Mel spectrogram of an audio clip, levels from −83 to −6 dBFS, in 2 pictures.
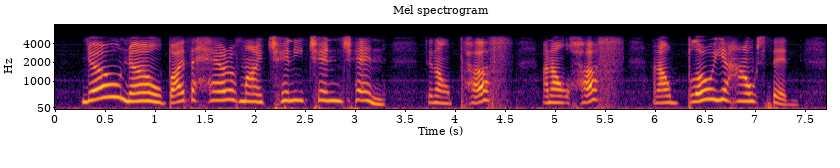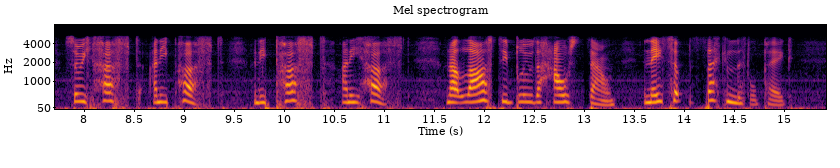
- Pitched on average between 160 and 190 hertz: No, very high, 260 Hz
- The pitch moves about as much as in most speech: Yes, average, 4.5 semitones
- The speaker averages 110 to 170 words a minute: No, average, 190 wpm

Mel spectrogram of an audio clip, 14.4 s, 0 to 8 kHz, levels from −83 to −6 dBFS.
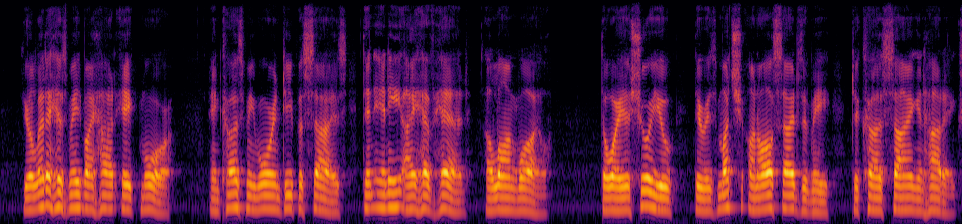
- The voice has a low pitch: Yes, low, 130 Hz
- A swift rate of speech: No, average, 165 wpm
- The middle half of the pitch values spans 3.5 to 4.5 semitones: No, average, 2.7 semitones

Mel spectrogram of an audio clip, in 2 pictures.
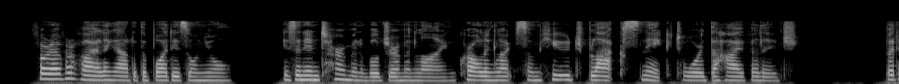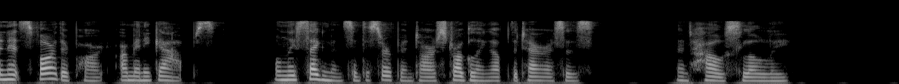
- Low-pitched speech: No, medium, 185 Hz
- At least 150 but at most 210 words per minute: Yes, average, 155 wpm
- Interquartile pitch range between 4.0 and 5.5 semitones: No, narrow, 2.4 semitones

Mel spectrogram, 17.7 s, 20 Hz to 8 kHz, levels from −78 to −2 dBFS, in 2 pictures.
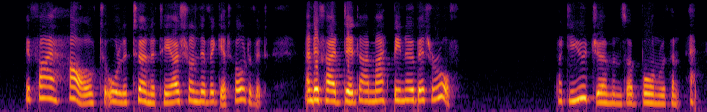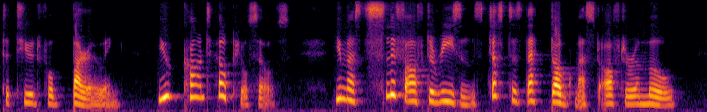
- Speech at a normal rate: Yes, average, 170 wpm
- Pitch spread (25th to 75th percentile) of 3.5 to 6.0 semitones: Yes, average, 5.0 semitones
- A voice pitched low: No, high, 225 Hz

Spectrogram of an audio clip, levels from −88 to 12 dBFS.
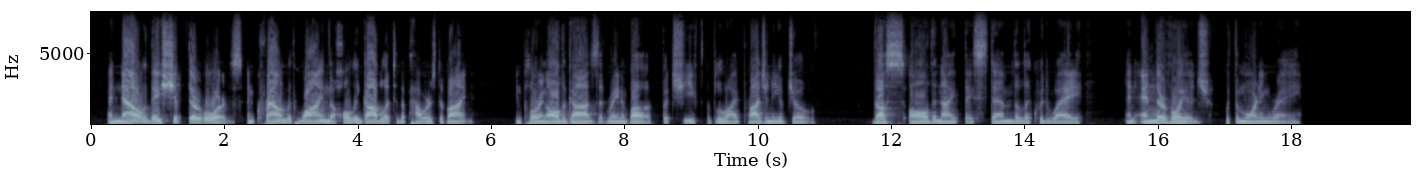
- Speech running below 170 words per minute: Yes, average, 150 wpm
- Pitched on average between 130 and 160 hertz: No, low, 120 Hz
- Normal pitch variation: No, narrow, 2.3 semitones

